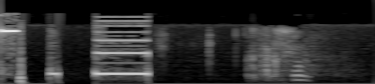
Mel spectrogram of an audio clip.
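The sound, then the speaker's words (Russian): A loud, steady telephone busy tone beeps after the call ends: two short bursts, then a longer one, followed by faint, muffled voices in the background. “Алло, отключаю телефон, не звони.”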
